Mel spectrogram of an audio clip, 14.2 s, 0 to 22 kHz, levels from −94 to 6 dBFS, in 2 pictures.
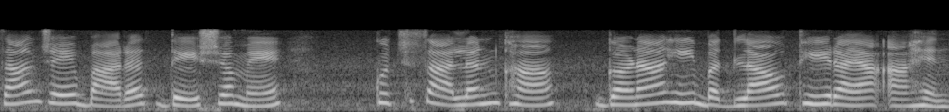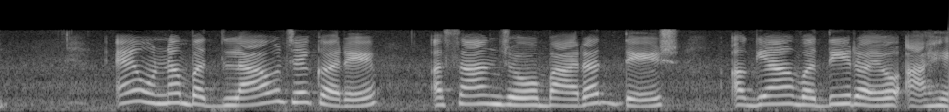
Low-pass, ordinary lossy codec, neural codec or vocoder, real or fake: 7.2 kHz; none; none; real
